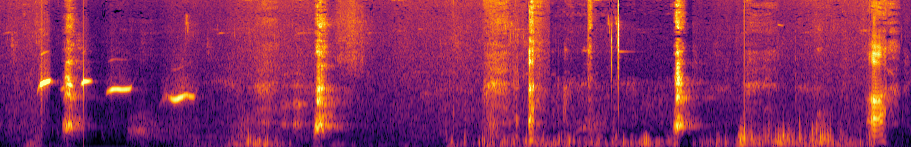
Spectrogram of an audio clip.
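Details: In Jeonju, Korea, a Jindo dog wagging its tail greets a visitor with high, thin whistled whines, followed by rustling and a person's voice.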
